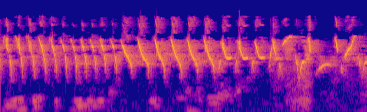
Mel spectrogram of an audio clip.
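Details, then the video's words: A Belgian canary with strong song, recorded for training, sings rapid, bright trills of quickly repeated notes, switching to a new rolling phrase about every half second, over faint low background sounds. "Canario belga com muita fibra pra encarte."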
